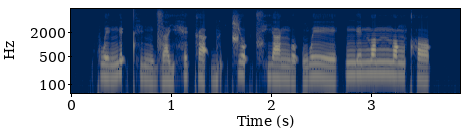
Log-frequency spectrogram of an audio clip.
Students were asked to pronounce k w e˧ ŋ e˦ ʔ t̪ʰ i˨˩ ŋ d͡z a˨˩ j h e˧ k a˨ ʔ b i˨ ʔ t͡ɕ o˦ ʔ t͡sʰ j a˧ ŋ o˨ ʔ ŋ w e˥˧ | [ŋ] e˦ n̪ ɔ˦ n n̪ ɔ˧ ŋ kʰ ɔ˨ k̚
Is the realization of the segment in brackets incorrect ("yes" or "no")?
no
